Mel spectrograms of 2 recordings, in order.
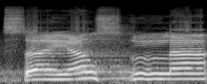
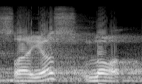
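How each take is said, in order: First: The final syllable sounds thin and light. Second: The final syllable sounds thick and dark. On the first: The speaker calls it right. "tipis tetap" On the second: The speaker calls it wrong. "bukan sayaslo, ya. Jadi itu salah"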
